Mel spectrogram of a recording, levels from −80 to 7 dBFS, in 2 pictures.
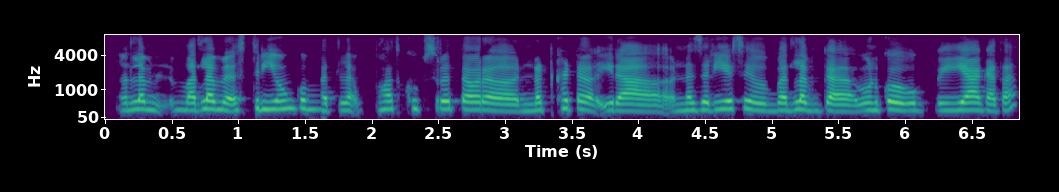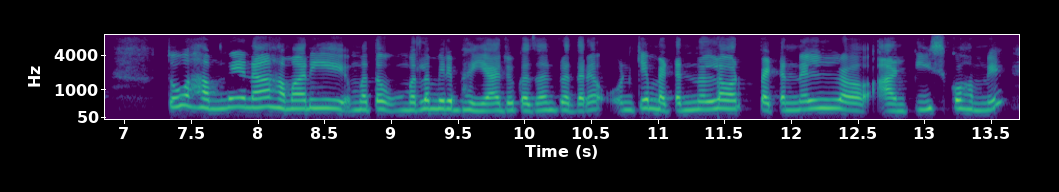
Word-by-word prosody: मतलब 240 -1 0
मतलब 230 +2 +3
स्त्रियों 255 +1 -1
को 275 0 0
मतलब 220 -2 -4
बहुत 250 +1 -3
खूबसूरत 255 -1 -1
और 235 0 +4 0.3
नटखट 250 +6 -2 0.2
ईरा 210 -2 +2 0.3
नजरिए 235 +3 +1
से 260 -2 0
मतलब 220 +1 +1
ग 195 -3 +3
उनको 225 +1 +3 0.3
दिया 225 +1 +3
गया 205 -2 -1
था। - - -1 0.5
तो 320 - -1
हमने 290 +2 +1
ना, 300 +1 +4
हमारी 275 -2 +1
मतलब 240 -2 -1
मतलब 260 +3 +1
मेरे 260 0 +3
भैया 210 -1 +1
जो 220 0 -3
कज़न 220 +2 0
ब्रदर 215 -2 -1
है 240 - -2
उनके 230 +5 -3
मैटरनल 240 +3 0
और 265 0 +2
पैटर्नल 250 +5 0
आंटीज़ 215 +2 -1
को 275 - +4
हमने 240 - -4
240 Hz, 160 wpm, -23 LUFS, 220-260 Hz, 0.5 s, और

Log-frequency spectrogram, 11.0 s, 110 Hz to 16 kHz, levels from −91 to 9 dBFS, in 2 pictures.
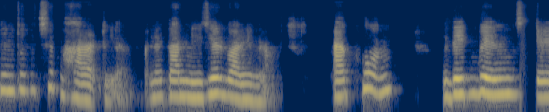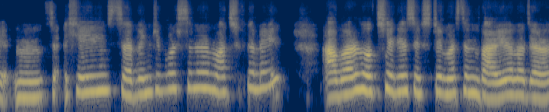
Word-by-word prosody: কিন্তু 290 0 -3
হচ্ছে 290 +3 -7 0.2
ভাড়াটিয়া, 195 -3 -4 0.2
মানে 215 +3 -9
তার 225 0 0
নিজের 235 +5 +1
বাড়ি 195 -2 0
না। - - -10 0.8
এখন 275 +5 -3 0.8
দেখবেন 250 0 +4 0.2
যে, 220 -2 -4 0.2
উম 215 0 0 0.2
সে 250 - -5 0.2
সেই 265 0 +1 0.3
৭০% 275 +6 -1 0.2
এর 320 - +2
মাঝখানেই 310 - -2 0.6
আবার 245 +3 +6
হচ্ছে 275 +2 +3
গিয়ে 280 +1 +2
৬০% 255 0 -1 0.2
বাড়িওয়ালা 230 +4 +4
যারা 200 -1 +3
255 Hz, 125 wpm, -22 LUFS, 225-280 Hz, 0.8 s, আবার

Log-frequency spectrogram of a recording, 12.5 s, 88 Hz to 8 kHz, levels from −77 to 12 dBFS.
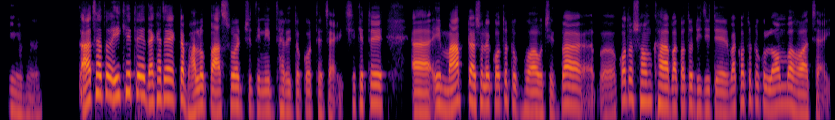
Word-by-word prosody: হুম, 130 -3 -9
হুম। 100 -2 -17 0.7
তো - - -5
আচ্ছা, 240 +6 +4
তো 235 - +6
এই 220 - +3
ক্ষেত্রে 250 -1 +2 0.2
দেখা 190 +3 +2
যায়, 205 -1 +5
একটা 195 +1 +2
ভালো 155 - +2
পাসওয়ার্ড 145 +4 +2
যদি 140 0 -10
নির্ধারিত 125 -1 -8
করতে 130 -1 -7
চাই, - - -8 0.2
সেক্ষেত্রে 160 +2 -4 0.6
আ - - +5 0.3
এই - - +1
মাপটা 180 +5 +5
আসলে 160 -1 -2
কতটুক 160 -3 -4
হওয়া 130 -1 +2
উচিত 120 0 -12
বা 165 - +5 0.5
আ - - -8 0.2
কত 190 +1 0 0.2
সংখ্যা 175 -2 0
বা 150 - +3
কত 150 +1 -4
ডিজিটের 135 -2 -6
বা 145 - -2
কতটুকু 170 -2 -7
লম্বা 155 +2 0
হওয়া 120 -2 +2
চাই? - - -11
155 Hz, 170 wpm, -21 LUFS, 130-175 Hz, 0.7 s, তো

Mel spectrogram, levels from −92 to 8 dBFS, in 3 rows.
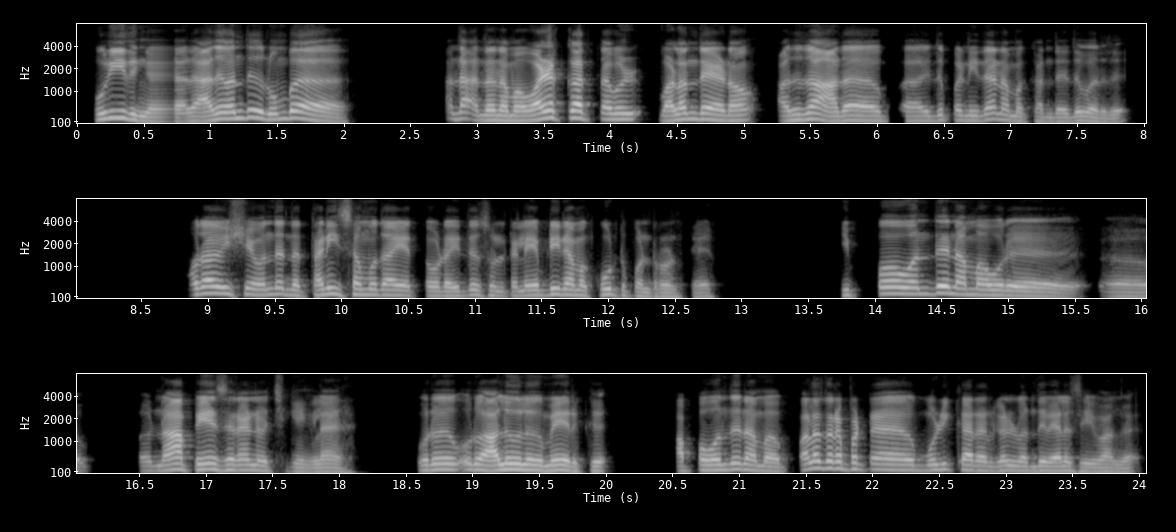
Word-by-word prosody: புரியுதுங்க. 175 - +3 0.2
அது 125 - -2
அது 165 +6 +3
வந்து 210 +3 0
ரொம்ப 190 +5 0 1.2
அதான் - - -1
அந்த 150 0 +1
நம்ம 140 0 +2
வழக்கத் 210 +3 +6
தமிழ், 175 0 +1 0.2
வளந்த 170 +5 +2
இடம் 150 +1 0 0.2
அதுதான். 160 +5 +3
அத 135 - -1 0.5
அ - - -5
இது 140 +3 -7
பண்ணி 140 -1 -4
தான் 175 -1 0
நமக்கு 130 -6 -7
அந்த 115 0 -10
இது 130 - -4
வருது. 105 -2 -6 1.1
மொத 175 +3 0 0.2
விஷயம் 170 -2 -3
வந்து, 170 +3 -2
இந்த 150 -1 -2
தனி 165 +5 +1
சமுதாயத்தோட 150 -5 -1
இது 130 +4 -6
சொல்ட்டேன்ல, 135 +1 -2
எப்படி 150 +4 0
நாம 145 -3 -1
கூட்டு 165 -3 -3
பண்றோம்ன்ட்டு. 115 -2 -7 1.1
இப்போ 150 +6 -5 0.2
வந்து 185 +3 +2
நம்ம 165 -1 -1 0.2
ஒரு 145 -2 +2 0.7
அ - - -7 0.9
நான் 170 +2 +5
பேசுறேன்னு 155 -3 +2
வச்சுக்கங்களேன். 115 -3 -6 0.6
ஒரு 155 +2 0 0.2
ஒரு 165 - +1
அலுவலகமே 155 -2 +4
இருக்கு. 130 +2 -4 0.6
அப்போ 135 +3 -6
வந்து 160 +3 -1
நம்ம 140 -3 -1 0.2
பலதரப்பட்ட 200 -5 0 0.4
மொழிக்காரர்கள் 150 -4 -2
வந்து 130 +1 -4
வேலை 130 0 0
செய்வாங்க. 110 -2 -5
150 Hz, 135 wpm, -23 LUFS, 130-170 Hz, 1.2 s, வழக்கத்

